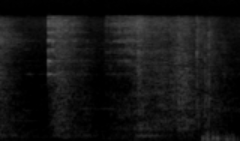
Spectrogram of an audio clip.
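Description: Faint scraping and rustling of a hand scoop stirring a dry mix of crushed charcoal, soil and carbonized rice husks in a plastic tub, with a sharper scrape about half a second in.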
